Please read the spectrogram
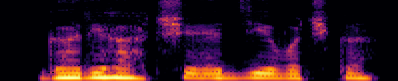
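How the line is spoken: Breathy close murmur. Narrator (Russian): выдохнул Тарас, прижимаясь ртом к ушку

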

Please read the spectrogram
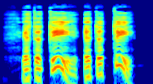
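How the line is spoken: Exclamation. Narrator (Russian): Шасен воскликнул

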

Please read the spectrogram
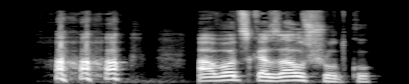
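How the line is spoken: Hearty cheerful laughter. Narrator (Russian): Француз весело сангвинически расхохотался

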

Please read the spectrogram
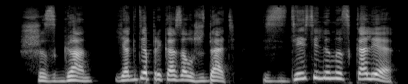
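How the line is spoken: Bellowed at full voice. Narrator (Russian): гаркнул во все горло лорд Аздиш

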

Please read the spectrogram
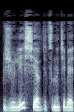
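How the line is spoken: Quiet. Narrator (Russian): тихо сказала она

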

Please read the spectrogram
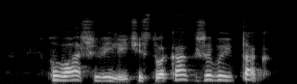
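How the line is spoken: Exclaimed. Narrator (Russian): воскликнул плешивый флигель-адъютант

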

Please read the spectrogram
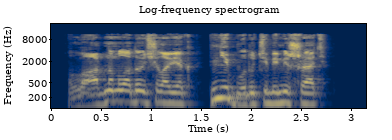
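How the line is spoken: Grumbled. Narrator (Russian): проворчал Глеб

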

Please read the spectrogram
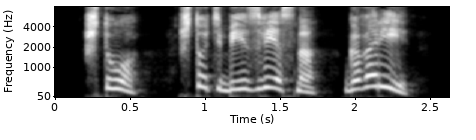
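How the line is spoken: Urgent shout. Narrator (Russian): крикнула наследная принцесса

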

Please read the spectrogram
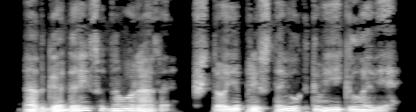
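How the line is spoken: Calm voice. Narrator (Russian): спокойным голосом сказал

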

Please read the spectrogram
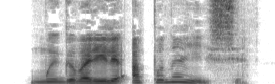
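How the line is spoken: Gentle reminder. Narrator (Russian): мягко напомнил Мэлори

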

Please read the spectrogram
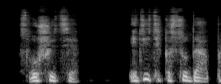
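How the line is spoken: Whisper. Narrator (Russian): прошептал он

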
